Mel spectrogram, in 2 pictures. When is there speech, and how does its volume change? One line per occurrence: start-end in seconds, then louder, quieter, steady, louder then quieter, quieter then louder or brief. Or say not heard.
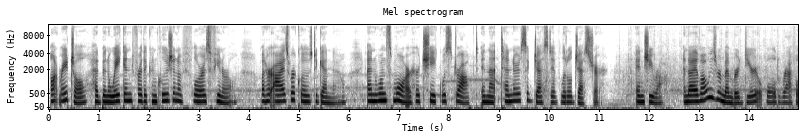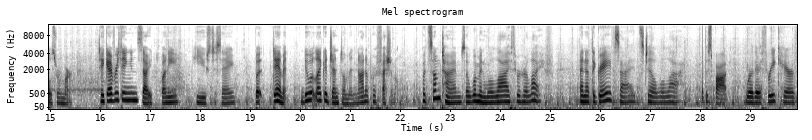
0.0-11.0 steady
11.7-29.8 steady.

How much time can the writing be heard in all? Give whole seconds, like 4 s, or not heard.
not heard.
